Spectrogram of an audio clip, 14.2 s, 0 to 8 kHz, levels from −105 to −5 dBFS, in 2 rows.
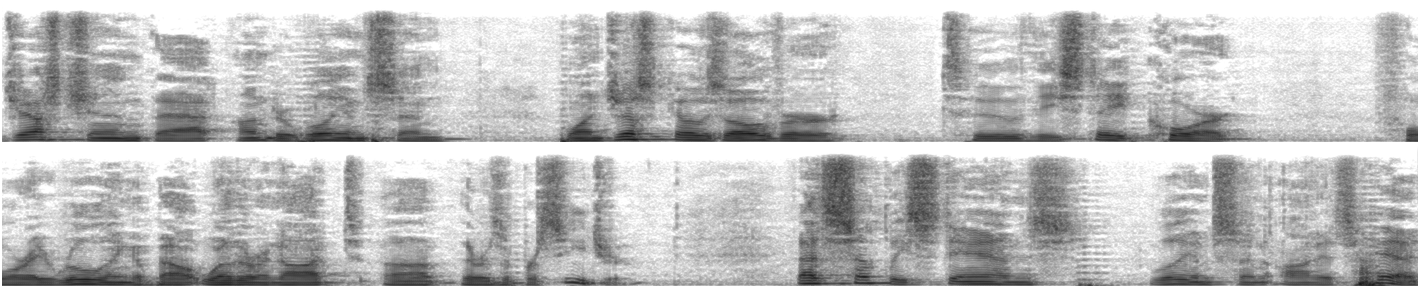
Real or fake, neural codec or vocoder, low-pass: fake; codec, 16 kHz, 16 kbps, FreqCodec, larger model; 7.2 kHz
